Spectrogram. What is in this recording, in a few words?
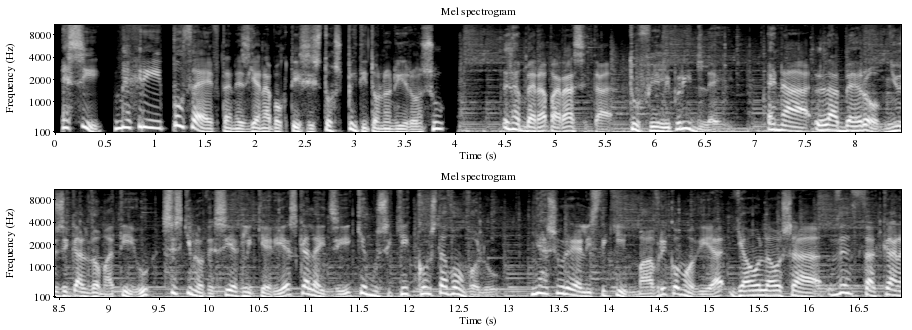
Radio Spot; ΛΑΜΠΕΡΑ ΠΑΡΑΣΙΤΑ; philip ridley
